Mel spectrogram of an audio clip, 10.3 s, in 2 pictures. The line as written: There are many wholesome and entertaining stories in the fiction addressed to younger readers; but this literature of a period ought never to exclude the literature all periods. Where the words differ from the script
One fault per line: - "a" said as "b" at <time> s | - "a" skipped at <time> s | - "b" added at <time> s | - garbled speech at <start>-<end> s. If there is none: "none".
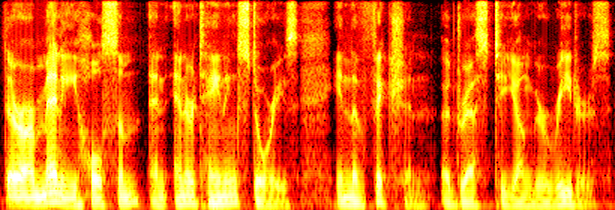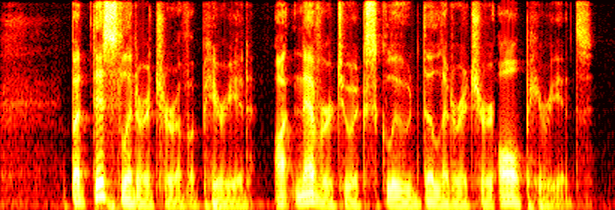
none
